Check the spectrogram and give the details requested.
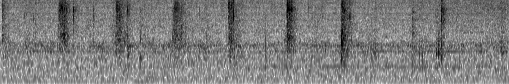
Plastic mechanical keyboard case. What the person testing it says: kalau kita goyang-goyangin kayak begini dia ada suara-suara kayak gini ya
